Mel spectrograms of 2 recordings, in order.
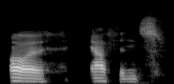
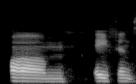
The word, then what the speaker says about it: Athens: I just realized, guys, I've been pronouncing Athens wrongly the entire time. It's actually called Athens, not Athens. So Athens.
